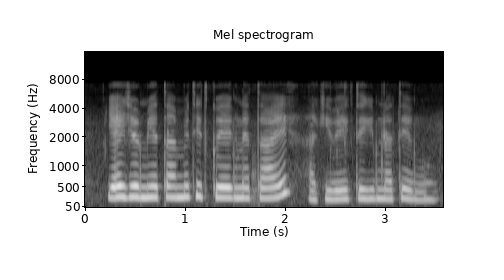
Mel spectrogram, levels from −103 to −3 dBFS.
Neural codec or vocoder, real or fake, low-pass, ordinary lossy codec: none; real; 7.2 kHz; none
